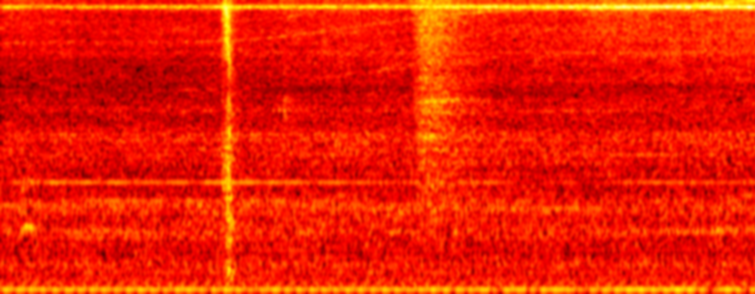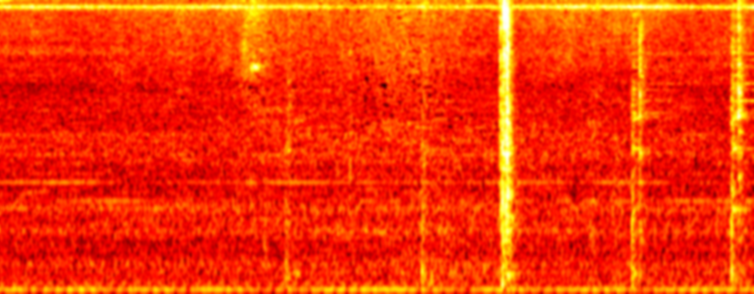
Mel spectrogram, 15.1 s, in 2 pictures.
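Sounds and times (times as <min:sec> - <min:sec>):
train mechanical drone: 0:00.0 - 0:15.0
brief hiss: 0:04.1 - 0:04.8.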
